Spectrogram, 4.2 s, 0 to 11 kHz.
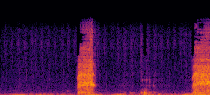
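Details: Barn owl screeching from a nest box at night during mating, on 18 February 2023 at 8:19 pm when a mouse is delivered: two loud, hoarse, hissing screeches about two seconds apart, with a faint low hum between them.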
